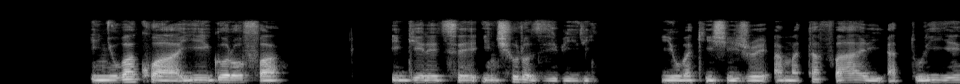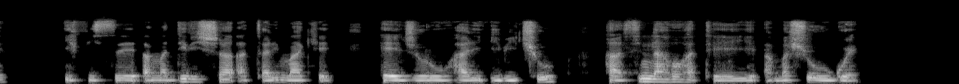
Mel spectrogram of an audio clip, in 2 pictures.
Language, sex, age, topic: Rundi, male, 25-35, education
